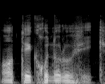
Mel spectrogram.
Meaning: alternative form of antichronologique
- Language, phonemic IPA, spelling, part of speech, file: French, /ɑ̃.te.kʁɔ.nɔ.lɔ.ʒik/, antéchronologique, adjective, Fr-antéchronologique.ogg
